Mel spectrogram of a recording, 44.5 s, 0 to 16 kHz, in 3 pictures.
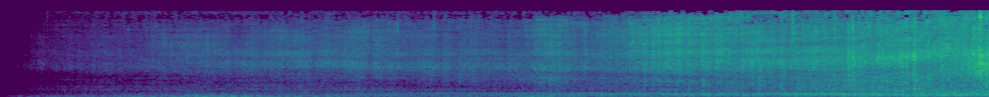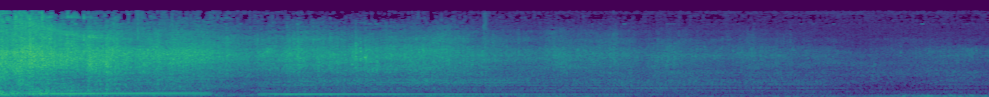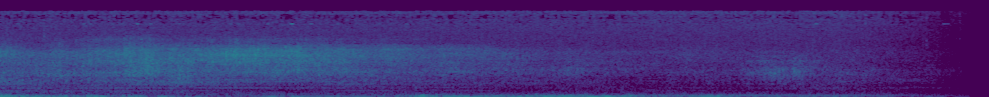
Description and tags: Tietä aurataan, lumiaura menee ohi, aura kolisee. Kuorma-auto Sisu.
Paikka/Place: Suomi / Finland / Vihti
Aika/Date: 18.03.1976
